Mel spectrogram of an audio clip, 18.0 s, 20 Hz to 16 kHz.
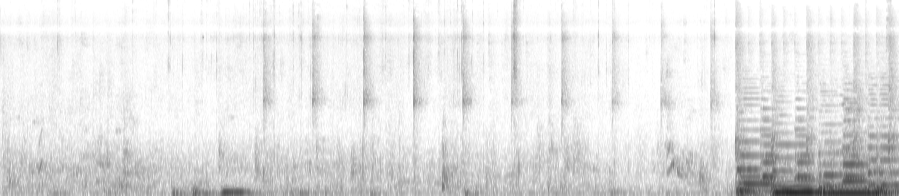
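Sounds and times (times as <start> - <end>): jazz band playing: 14.7 - 17.9.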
